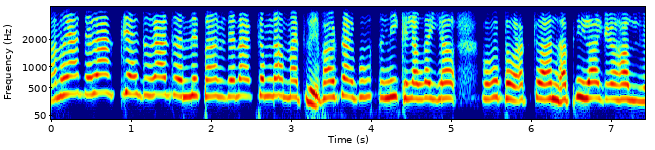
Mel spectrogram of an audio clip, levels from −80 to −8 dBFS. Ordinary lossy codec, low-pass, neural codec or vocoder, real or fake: Opus, 64 kbps; 3.6 kHz; codec, 16 kHz in and 24 kHz out, 0.4 kbps, LongCat-Audio-Codec, four codebook decoder; fake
